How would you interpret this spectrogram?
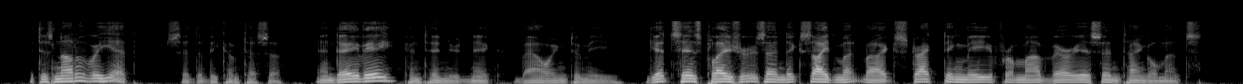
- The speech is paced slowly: Yes, slow, 130 wpm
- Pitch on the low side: Yes, low, 105 Hz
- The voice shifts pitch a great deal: Yes, wide, 5.9 semitones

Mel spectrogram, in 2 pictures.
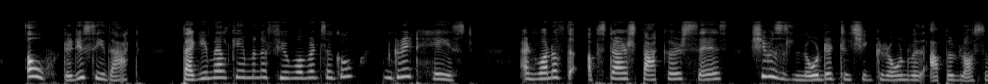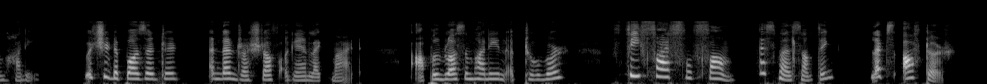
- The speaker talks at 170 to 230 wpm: Yes, average, 175 wpm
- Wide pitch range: Yes, wide, 5.8 semitones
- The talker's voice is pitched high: Yes, very high, 255 Hz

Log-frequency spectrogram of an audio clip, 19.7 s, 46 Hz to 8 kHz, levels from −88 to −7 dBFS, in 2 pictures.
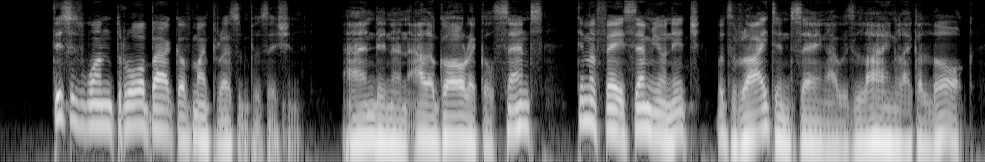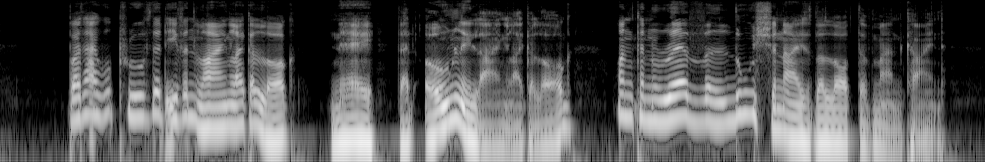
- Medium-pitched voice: No, low, 100 Hz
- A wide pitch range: Yes, wide, 8.7 semitones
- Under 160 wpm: Yes, average, 150 wpm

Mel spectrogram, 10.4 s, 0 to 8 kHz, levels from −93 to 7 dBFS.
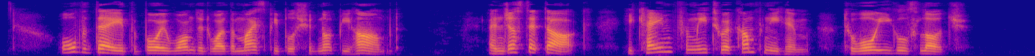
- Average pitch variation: Yes, average, 4.2 semitones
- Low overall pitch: No, medium, 155 Hz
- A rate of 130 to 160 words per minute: No, average, 170 wpm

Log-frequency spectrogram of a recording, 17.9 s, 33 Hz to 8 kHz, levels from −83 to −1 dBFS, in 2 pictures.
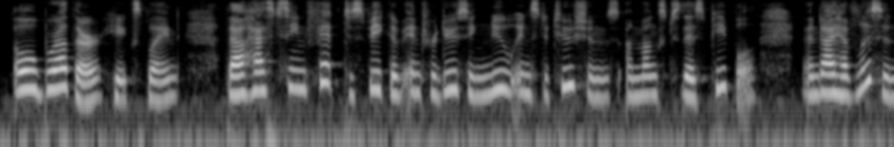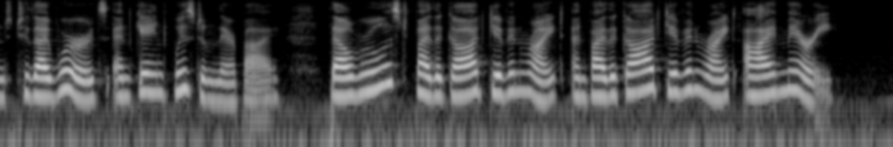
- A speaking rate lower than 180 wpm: Yes, average, 145 wpm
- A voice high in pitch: Yes, high, 235 Hz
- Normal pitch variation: Yes, average, 3.7 semitones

